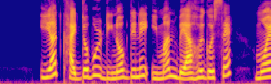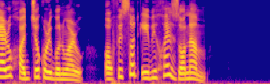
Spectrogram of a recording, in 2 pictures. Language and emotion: Assamese, angry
